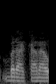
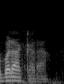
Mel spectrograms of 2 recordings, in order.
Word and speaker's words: Brácara: No es Trastámara, sino Trastámara, así como no es Brácara Augusta, sino Brácara. Por lo demás, te felicito y especialmente por el fichaje de Pepín las noches de los martes.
